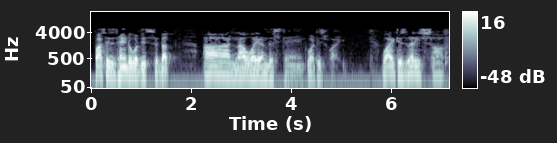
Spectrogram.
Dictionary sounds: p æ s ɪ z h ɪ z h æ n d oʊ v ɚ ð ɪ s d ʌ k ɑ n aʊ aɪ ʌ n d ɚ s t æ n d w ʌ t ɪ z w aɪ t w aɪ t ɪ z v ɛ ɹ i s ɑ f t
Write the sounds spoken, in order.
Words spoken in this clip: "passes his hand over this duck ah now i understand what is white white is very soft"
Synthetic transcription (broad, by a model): p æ s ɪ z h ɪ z h æ n d oʊ v ɚ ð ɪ s d ʌ k ɑ n aʊ aɪ ʌ n d ɚ s t æ n d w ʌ t ɪ z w aɪ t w aɪ t ɪ z v ɛ ɹ i s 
